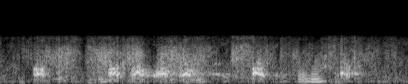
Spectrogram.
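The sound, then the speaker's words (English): Dogs bark, yip and whimper in a rapid, uneven string of short bursts that overlap and continue throughout, with loud yelps mixed with higher whining cries. “Dogs. I don't know if they're happy dogs or they're angry dogs. You really can't tell the difference.”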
